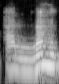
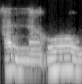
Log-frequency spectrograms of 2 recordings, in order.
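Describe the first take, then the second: First: The word ends on a consonant, with no vowel. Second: The word ends with an added final vowel. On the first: The speaker calls it right. "diwaqaf an-nah itu kan nggak ada nggak ada panjangnya kan" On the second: The speaker calls it wrong. "bukan an-nahu"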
